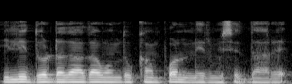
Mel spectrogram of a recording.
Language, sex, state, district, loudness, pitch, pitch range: Kannada, male, Karnataka, Koppal, -14 LUFS, 110 Hz, 100-110 Hz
